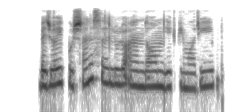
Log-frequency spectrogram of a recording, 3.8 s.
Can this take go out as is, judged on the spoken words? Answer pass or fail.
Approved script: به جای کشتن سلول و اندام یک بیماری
pass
